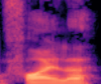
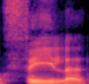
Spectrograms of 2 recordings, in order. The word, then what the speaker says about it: Fila: So, it's going to look slightly different to the mock-up cuz I've used the template of the original Fila or Feela, depending on your pronunciation of it, um how that kit originally looked.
